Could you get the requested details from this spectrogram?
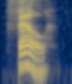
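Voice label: "fell", American English; gcompris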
